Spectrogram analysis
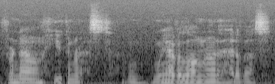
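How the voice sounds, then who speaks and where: A man performs a practical, composed male companion from an amateur story reading. He advises in a measured, matter-of-fact way, encouraging without fuss. Faint hiss sits under the voice. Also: lowish voice, lightly acted. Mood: calm, advising. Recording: hissy amateur home recording.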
